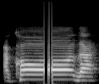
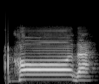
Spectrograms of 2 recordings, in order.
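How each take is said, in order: Both takes have the same delivery.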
